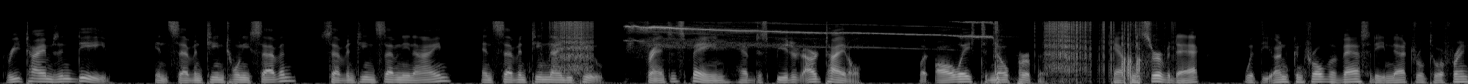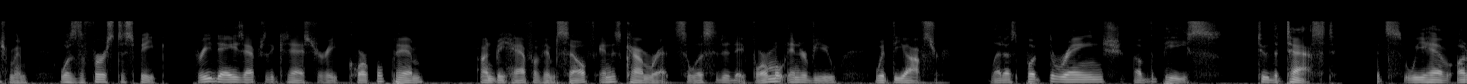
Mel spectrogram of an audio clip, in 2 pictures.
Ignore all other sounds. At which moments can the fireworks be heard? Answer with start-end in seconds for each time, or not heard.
5.4-11.8.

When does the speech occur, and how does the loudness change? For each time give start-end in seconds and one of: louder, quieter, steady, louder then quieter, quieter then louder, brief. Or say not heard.
0.1-29.3 steady.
